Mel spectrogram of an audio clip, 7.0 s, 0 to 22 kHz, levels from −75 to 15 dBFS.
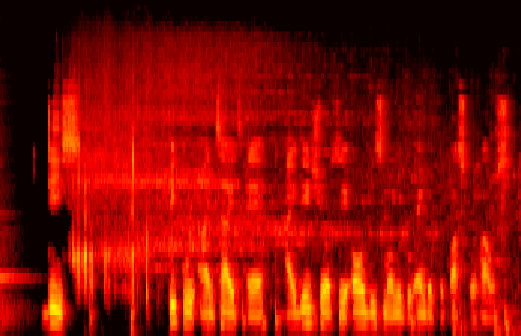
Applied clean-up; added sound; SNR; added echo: classical method log-MMSE.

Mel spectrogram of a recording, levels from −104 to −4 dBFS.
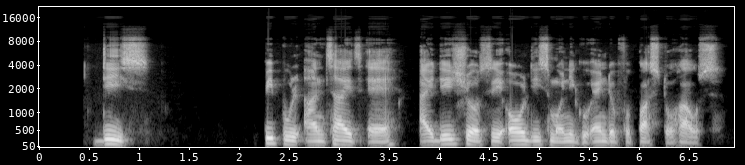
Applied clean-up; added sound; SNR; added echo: none; none; none; none.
